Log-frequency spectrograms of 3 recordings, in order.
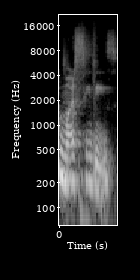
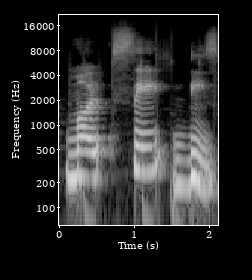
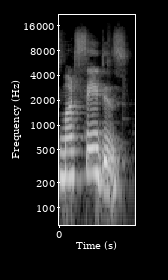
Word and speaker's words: Mercedes: loca course a Mercedes but it's not Mercedes its ma say these it's Mercedes so it will be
